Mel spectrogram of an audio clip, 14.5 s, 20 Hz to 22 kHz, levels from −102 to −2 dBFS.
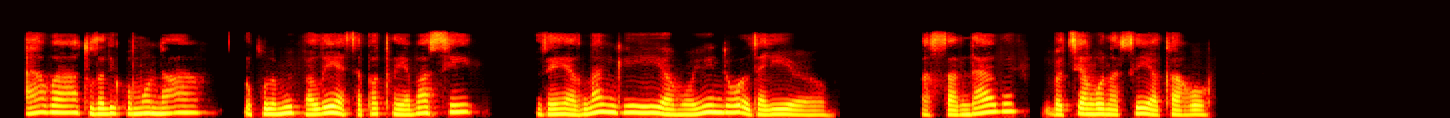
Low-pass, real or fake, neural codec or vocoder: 7.2 kHz; fake; codec, 16 kHz, 1 kbps, X-Codec, WavLM features, trained on Multilingual LibriSpeech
